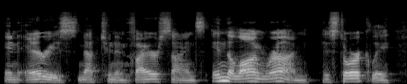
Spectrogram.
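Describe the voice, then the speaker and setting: Male podcast host and market analyst, lower register, informal conversational delivery on a video call. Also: normal speed, fairly bright tone. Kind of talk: conversational market commentary and interviewing.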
